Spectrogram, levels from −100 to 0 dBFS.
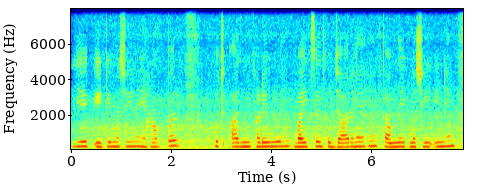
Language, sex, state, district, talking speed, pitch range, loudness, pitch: Hindi, female, Uttar Pradesh, Lucknow, 160 wpm, 230-255 Hz, -19 LUFS, 240 Hz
